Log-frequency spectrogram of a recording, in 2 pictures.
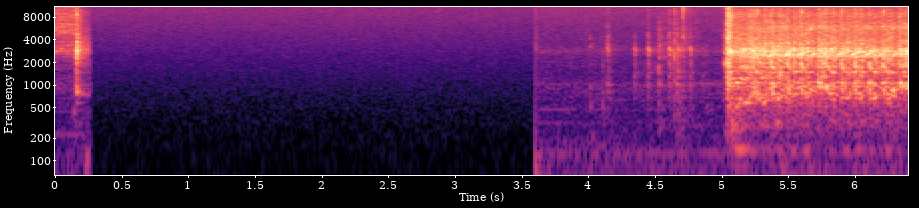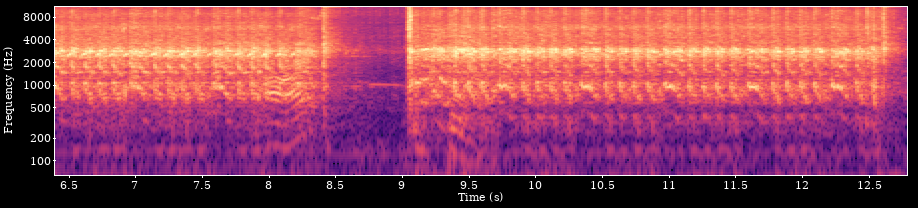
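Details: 1990 Nissan 300ZX that bogged down after a coolant and heater core flush and won't restart. Compression and spark good. After a pause, steady even cranking for several seconds, never firing or picking up; owner suspects a loose sensor, the crank angle sensor or fuel.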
